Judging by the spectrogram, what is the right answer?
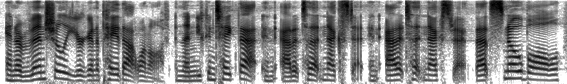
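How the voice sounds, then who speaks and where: A woman's voice: fairly low pitch, quick pace, fairly bright tone, no room sound. A woman calling in to an advice show, giving plain-spoken, encouraging advice. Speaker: caller. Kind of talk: casual advice on the phone-in show.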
